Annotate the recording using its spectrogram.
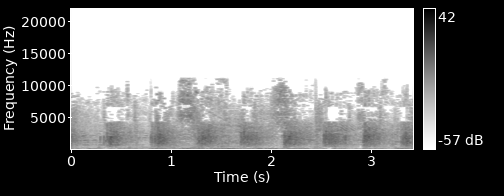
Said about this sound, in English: Golf claps.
